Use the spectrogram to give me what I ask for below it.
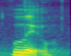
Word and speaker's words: Lugh: some traditions this day honors the celtic god liu l-u-g-h and this is the celebration of the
